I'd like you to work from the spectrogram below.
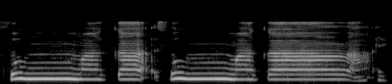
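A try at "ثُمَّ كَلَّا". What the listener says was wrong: K-nya pendek karena itu bukan alif itu lam. La-nya yang panjang ya.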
